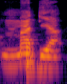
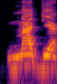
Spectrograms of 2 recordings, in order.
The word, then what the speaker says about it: Madia: En tout cas, soki nano moni nano yoki ete kende oluka ye Madia ka ndenge oyoki na prononce yango M-A-D-I-A Madia Nia eza N-E-A-H.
